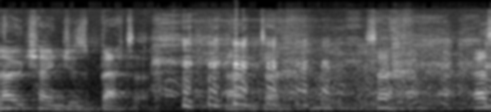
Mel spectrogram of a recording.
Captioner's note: laughing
